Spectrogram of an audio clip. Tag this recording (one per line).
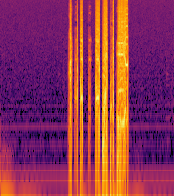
rythmic-distortion
glitch
murderbreak
coleco
core
bending
circuit-bent
just-plain-mental
experimental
